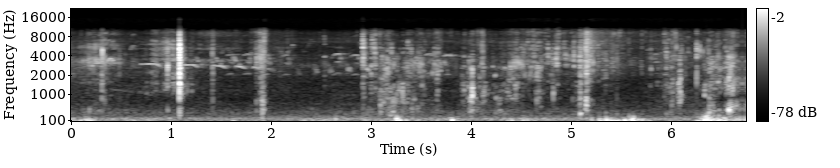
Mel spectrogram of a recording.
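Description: Water sloshing and splashing in a muddy drainage ditch, with irregular knocks and scrapes from a hand blade as the channel is cleared.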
